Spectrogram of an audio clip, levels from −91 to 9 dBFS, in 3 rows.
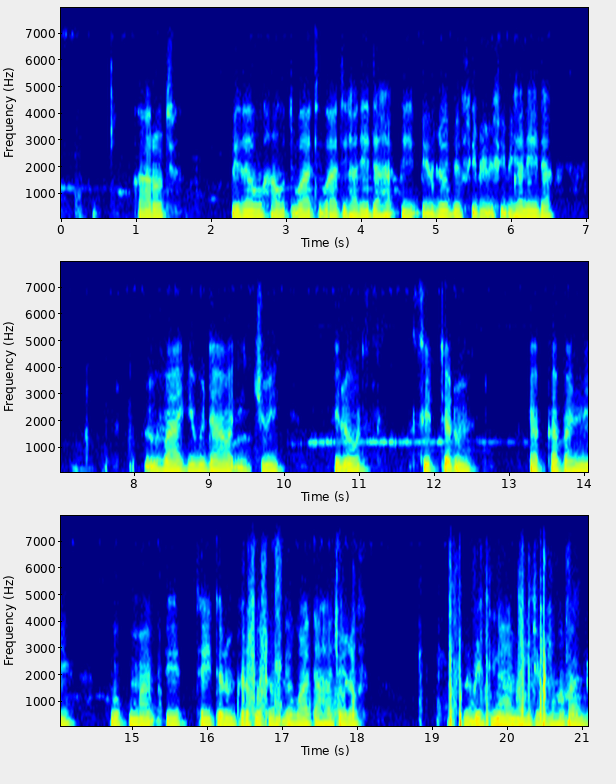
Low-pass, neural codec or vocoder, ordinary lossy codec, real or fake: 7.2 kHz; vocoder, 22.05 kHz, 80 mel bands, HiFi-GAN; Opus, 32 kbps; fake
